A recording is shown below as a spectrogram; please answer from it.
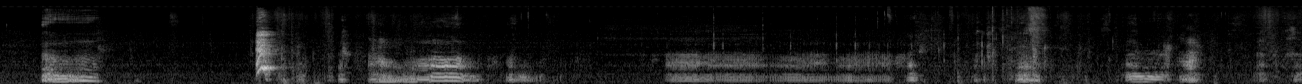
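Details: Italian greyhound named Sparkle, a pet puppy indoors, growling in repeated low rumbling bursts, some short and choppy, one long steady growl in the middle, with a few sharp clicks and thumps between.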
